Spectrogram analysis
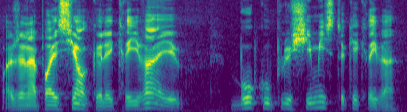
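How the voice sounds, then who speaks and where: A man's voice: on the low side, moderate pace, pushed and bright. A man playing a shrewd, probing police detective with a wry, insistent manner in a 1960s French radio drama. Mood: wry, suspicious. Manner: inquisitive, wry, casually insistent.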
